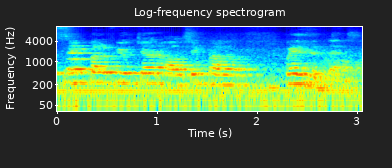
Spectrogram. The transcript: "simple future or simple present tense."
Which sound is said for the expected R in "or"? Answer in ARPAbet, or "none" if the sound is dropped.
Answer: L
